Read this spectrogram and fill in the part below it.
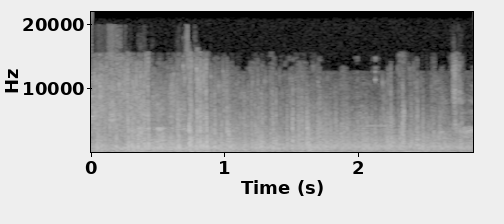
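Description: Musket volley fire from a line of soldiers in a Napoleonic-era battle game, aimed at retreating grenadiers, sounds as a dense, continuous crackling roar with a heavier thump near the end, loud and close.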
